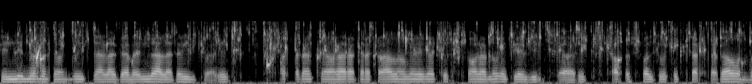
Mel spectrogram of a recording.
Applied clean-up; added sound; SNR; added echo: neural diffusion model UNIVERSE++.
